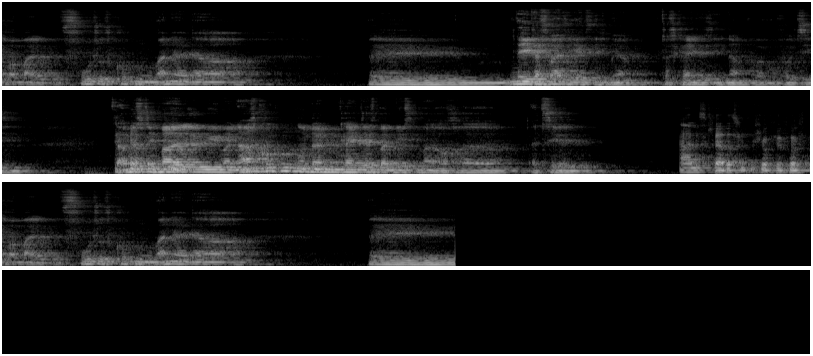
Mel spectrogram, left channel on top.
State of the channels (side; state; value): right; drops out; at 4.5 s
